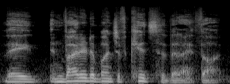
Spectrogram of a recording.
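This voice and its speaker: An actor playing a composed, self-assured male politician in a video game, speaking in measured, polite phrases. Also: medium pitch, animated, creaky, slight background noise. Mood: composed, confident. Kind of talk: English video game voice acting.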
